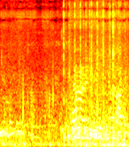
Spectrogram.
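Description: Pigeon cooing in a village setting, low and soft, mixed with people talking and outdoor background noise.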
